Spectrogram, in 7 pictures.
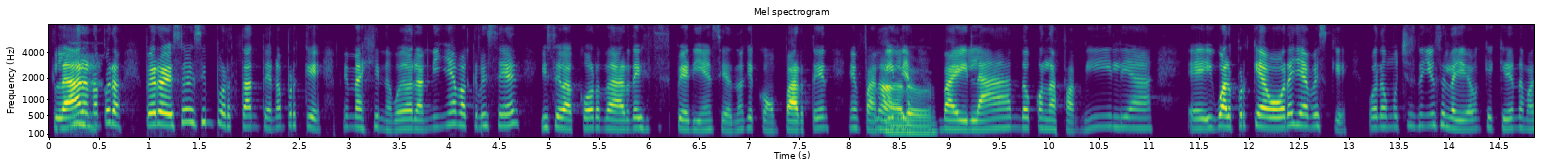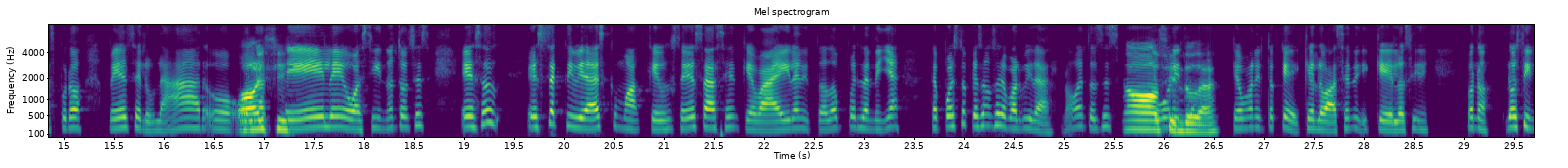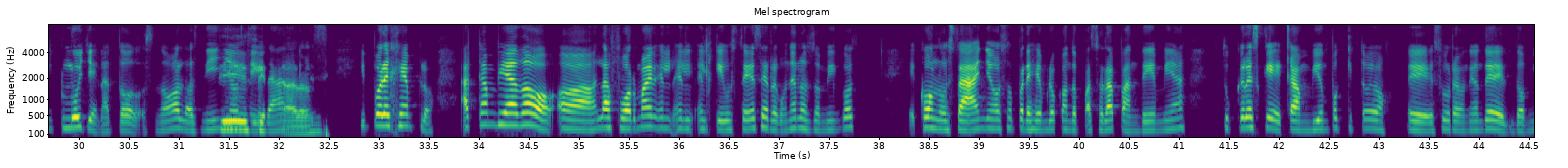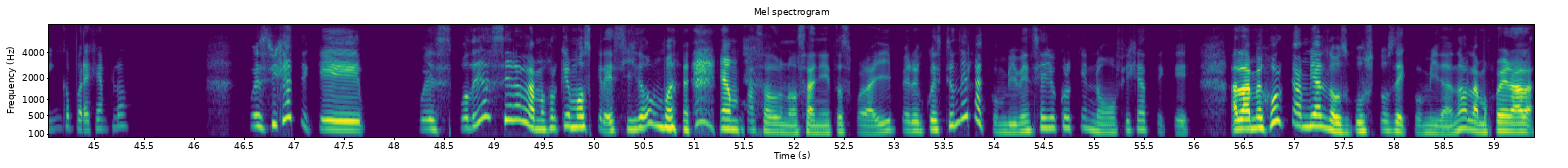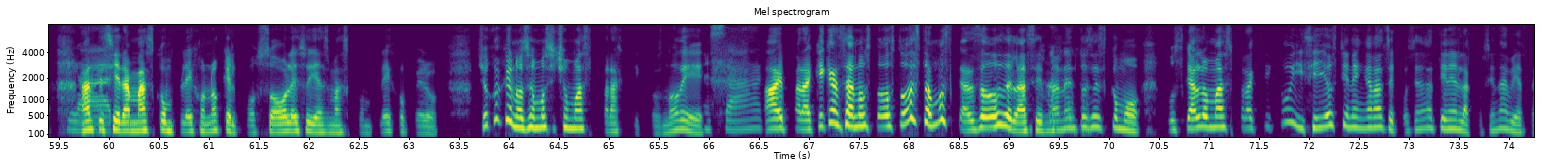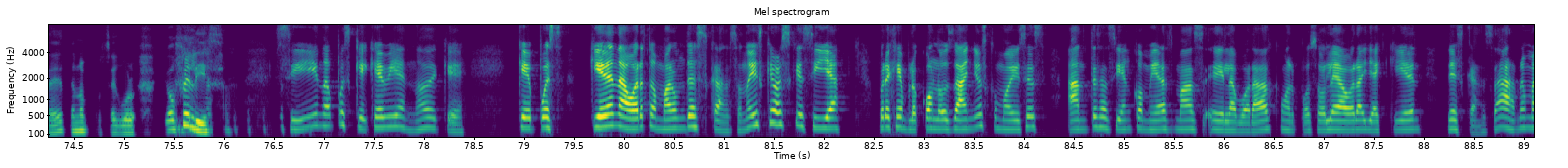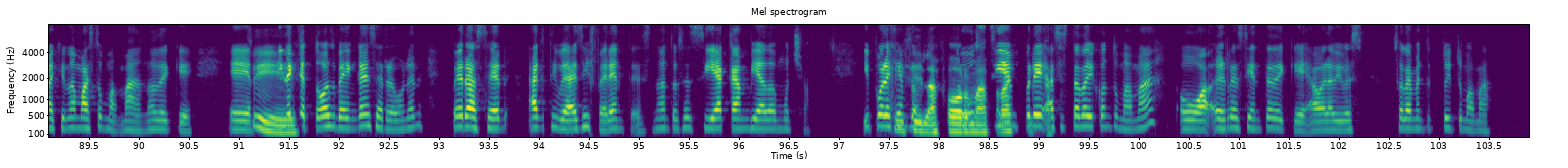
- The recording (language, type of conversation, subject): Spanish, podcast, ¿Cómo se vive un domingo típico en tu familia?
- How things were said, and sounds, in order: laugh; chuckle; laugh; chuckle; laugh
